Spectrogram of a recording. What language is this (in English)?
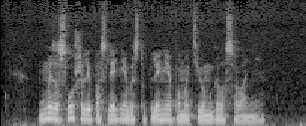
Russian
